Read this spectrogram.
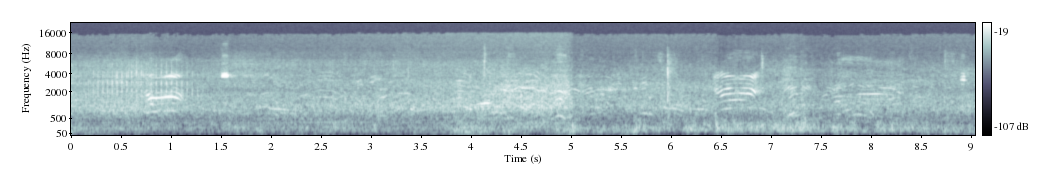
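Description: Young players shout to each other across an open field, far off.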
